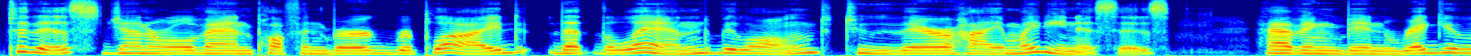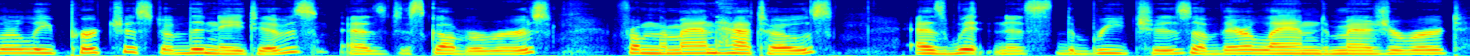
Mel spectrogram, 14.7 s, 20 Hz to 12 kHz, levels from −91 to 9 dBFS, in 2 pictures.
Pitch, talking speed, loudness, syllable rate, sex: 205 Hz, 145 wpm, -18 LUFS, 4.8 syllables/s, female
